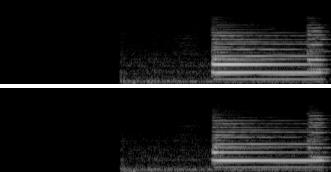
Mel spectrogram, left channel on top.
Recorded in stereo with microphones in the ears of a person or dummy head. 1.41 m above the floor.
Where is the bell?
65° left (ahead or behind), 1.0 m.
